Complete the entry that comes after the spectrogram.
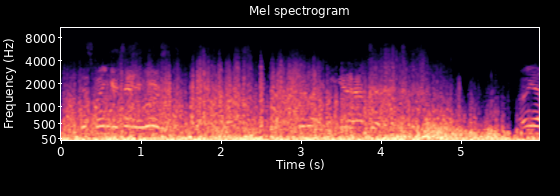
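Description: Strong gusty wind roars continuously across a microphone on an exposed mountain pass, loud and buffeting throughout, with a voice faintly present beneath the rumble.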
